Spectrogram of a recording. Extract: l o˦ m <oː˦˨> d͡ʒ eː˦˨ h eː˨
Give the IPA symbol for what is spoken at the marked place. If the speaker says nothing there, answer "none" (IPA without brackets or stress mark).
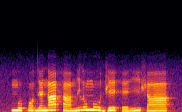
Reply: oː˦˨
